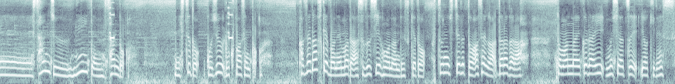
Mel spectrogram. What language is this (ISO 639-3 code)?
jpn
